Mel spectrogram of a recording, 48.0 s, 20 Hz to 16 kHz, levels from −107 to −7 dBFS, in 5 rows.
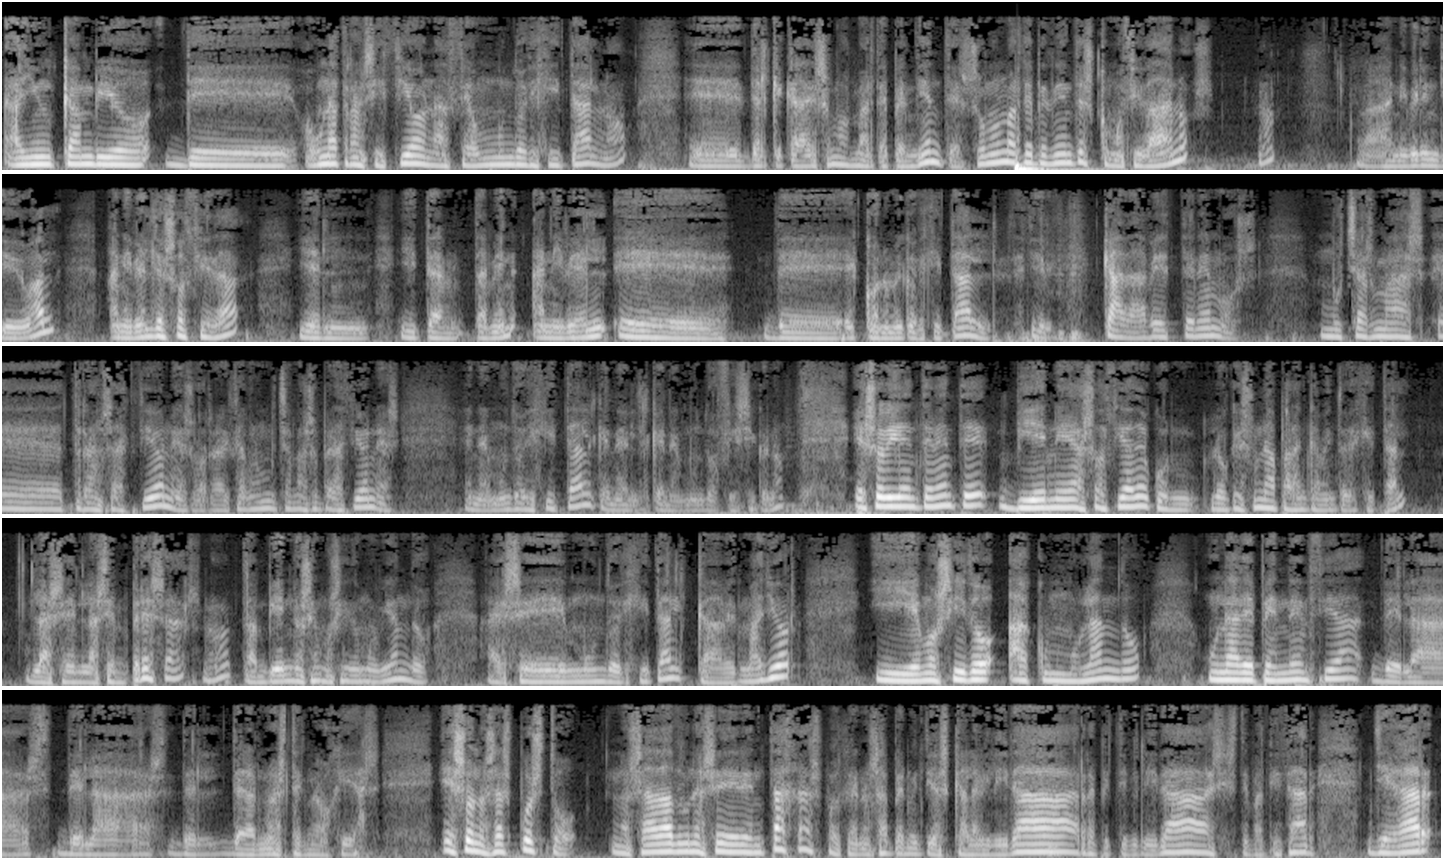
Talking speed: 165 wpm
